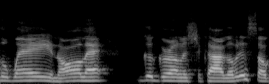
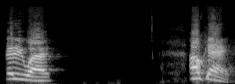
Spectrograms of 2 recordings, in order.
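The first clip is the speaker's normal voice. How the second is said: ordinary talk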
